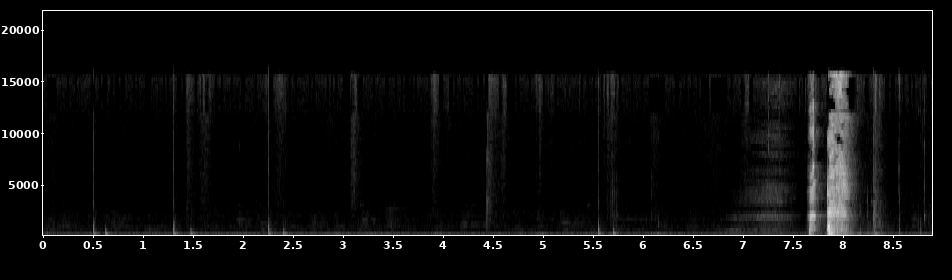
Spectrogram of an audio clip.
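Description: A single sharp, loud sneeze bursts out near the end after a long stretch of near silence broken only by faint ticks and taps.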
